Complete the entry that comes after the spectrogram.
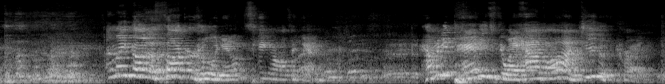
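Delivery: put-on high, excited girl voice laughing through it; swooning American girl. American college girl swooning at Cockney accent, high squeal. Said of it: "girls would just be like".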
